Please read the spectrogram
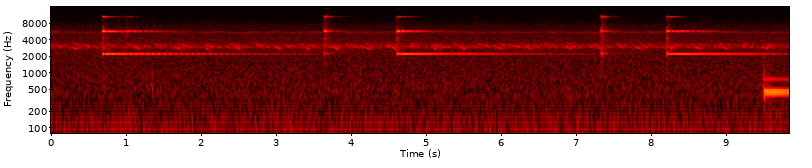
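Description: A small high-pitched bell struck in pairs about every three and a half seconds; the second stroke of each pair rings on and fades. Under it runs a steady, fast-pulsing trill of insects. Near the end, gamelan metallophones come in with low ringing notes.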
